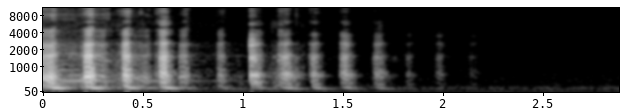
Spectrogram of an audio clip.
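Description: A young man raps rhythmically into a close microphone, his voice echoing and fading away.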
